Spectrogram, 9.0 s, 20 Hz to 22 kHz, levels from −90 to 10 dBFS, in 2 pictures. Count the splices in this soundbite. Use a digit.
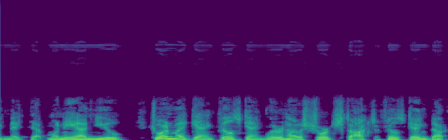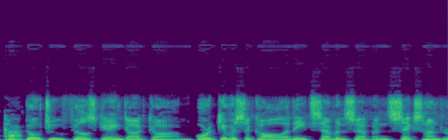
0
